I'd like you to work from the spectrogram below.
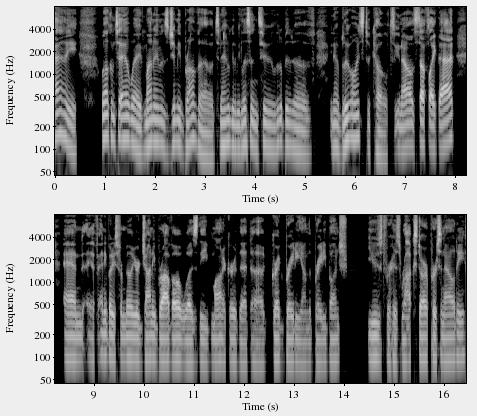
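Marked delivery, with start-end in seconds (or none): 0.0-6.8 British-English way of talking. Recalling his past self introducing a radio show: English accent. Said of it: "I spoke with an English accent, and I talk like this".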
